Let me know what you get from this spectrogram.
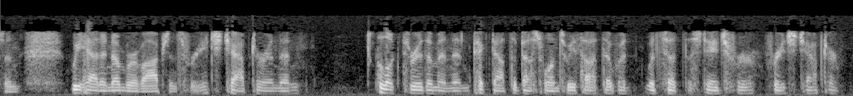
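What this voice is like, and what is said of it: Congested, hoarse voice from a cold. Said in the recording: “I have a bad cold, so I'm losing my voice a little bit ... you're coughing.”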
